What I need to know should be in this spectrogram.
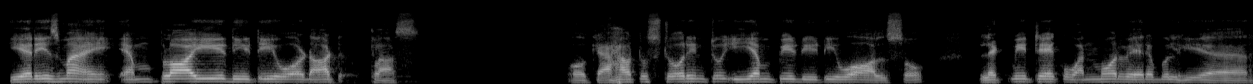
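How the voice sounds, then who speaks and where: Male tech instructor, unhurried and repetitive lecture delivery, question-driven, recorded dry. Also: lowish voice, fairly bright tone, no room sound. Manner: repetitive, prodding listeners with questions. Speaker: programming instructor. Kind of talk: live coding lecture.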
